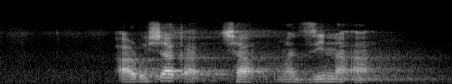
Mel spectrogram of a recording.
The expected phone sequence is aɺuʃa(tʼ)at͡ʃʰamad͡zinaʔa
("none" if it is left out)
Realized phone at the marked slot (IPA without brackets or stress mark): kʼ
